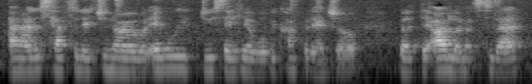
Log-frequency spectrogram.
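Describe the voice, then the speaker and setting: A young woman from South Africa with a South African accent, leading a practice counseling session in a calm, measured, reassuring way. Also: lowish voice, echoey room, slight background noise, low-quality recording. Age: young adult. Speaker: student counselor.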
